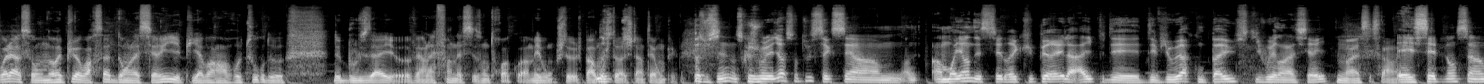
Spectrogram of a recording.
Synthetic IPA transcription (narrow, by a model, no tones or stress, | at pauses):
vwalasaɔ̃nɔʁɛpyavwaʁsad̪ɑ̃laseʁiepɥiavwaʁɛ̃ʁət̪ʰuʁd̪əd̪əbulzajø̰vɛ̰ʁla̰fɛ̃d̪əlasɛzɔ̃t̪χwa̰kwa̰mɛbɔ̃ʒə̥t̪əʒəpaʁd̪ət̪ʒət̪ɛ̃t̪eʁɔ̃pypat̪ysisə̥kəʒəvulɛd̪iʁsyʁt̪usɛkə̥sɛɛ̃ː | mwajɛ̃d̪esejed̪əʁekʲypeʁelaʔːjpd̪ed̪evjuɛʁkɔ̃paysə̥kʲivulɛd̪ɑ̃laseʁiwɛsɛ̥sa̰eːsejed̪əlɑ̃seɛ̃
